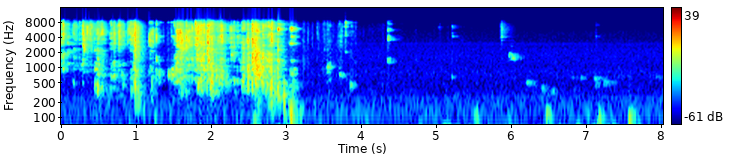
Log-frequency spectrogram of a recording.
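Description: Foil wrapper of a 2022 Select UFC trading-card pack being torn open and crinkled, a dense crackle for about the first three seconds. After that come only a few faint ticks as the cards are handled.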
